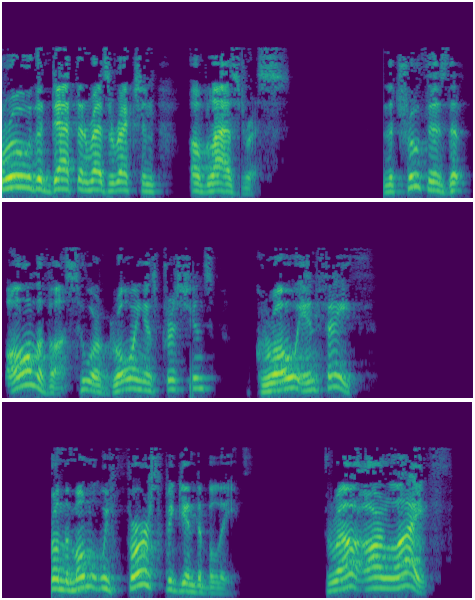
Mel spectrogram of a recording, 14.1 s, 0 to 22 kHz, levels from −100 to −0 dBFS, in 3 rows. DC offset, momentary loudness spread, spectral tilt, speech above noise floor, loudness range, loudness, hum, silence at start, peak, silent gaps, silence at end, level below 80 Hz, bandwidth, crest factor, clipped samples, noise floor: under 0.1%; 16 LU; -5 dB/octave; over 68 dB; 4 LU; -22 LUFS; none; 0 s; -4 dBFS; 1.78-1.86 s, 2.93-3.65 s, 7.00-7.25 s, 8.47-9.22 s, 11.95-12.61 s; 0.5 s; -68 dBFS; 8.4 kHz; 20 dB; under 0.1%; under -90 dBFS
